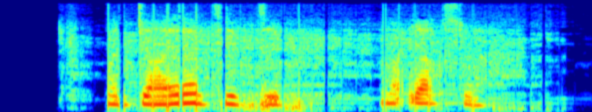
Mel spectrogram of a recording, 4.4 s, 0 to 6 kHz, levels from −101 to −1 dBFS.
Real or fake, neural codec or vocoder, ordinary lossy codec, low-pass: real; none; MP3, 48 kbps; 5.4 kHz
